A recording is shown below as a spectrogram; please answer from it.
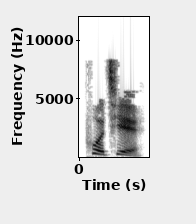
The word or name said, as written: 迫切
